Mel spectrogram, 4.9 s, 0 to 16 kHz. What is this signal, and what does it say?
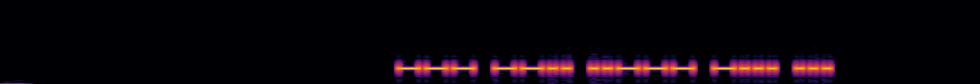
Morse code, heard as a keyed tone, about 36 wpm, 700 Hz. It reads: OZ2BS
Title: DXCC-100 Call Signs - 5 Characters - Repeated 2x - 35wpm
